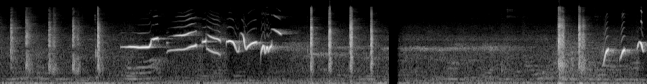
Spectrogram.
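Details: Shama song used to excite other birds into singing: loud, varied whistled phrases with sliding pitch, followed by a run of sharp clicks, then more short whistled notes.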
